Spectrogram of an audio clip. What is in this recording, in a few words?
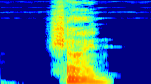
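"shine", Australian English; pronunciations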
